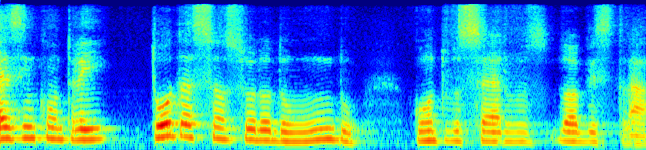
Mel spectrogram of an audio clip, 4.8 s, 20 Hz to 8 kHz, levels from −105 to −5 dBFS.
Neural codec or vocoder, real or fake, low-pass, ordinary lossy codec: codec, 24 kHz, 0.5 kbps, DualCodec; fake; 7.2 kHz; AAC, 32 kbps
